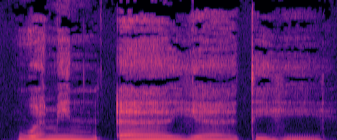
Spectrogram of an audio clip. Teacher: من یہاں پر اظہار نون پر جھٹکا نہ ہو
